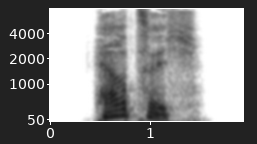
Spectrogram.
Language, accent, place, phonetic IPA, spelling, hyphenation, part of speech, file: German, Germany, Berlin, [ˈhɛʁtsɪç], herzig, her‧zig, adjective, De-herzig.ogg
- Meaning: sweet (having a pleasing disposition); cute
